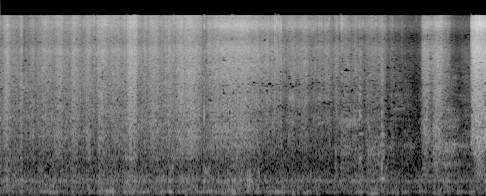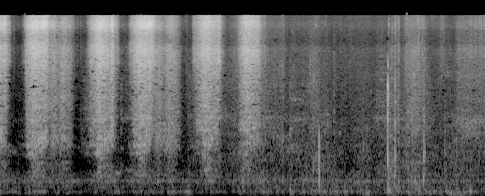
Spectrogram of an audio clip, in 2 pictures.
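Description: Dry rice grains rustling as they are poured from a plastic bag onto a metal tray, then the grains tossed and shaken on the tray in a run of about eight swishes, roughly two a second.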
